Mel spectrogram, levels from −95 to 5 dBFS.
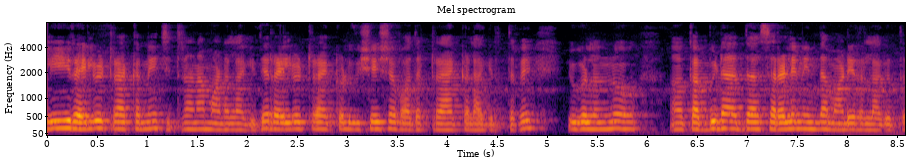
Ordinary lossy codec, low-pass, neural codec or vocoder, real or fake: none; none; none; real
